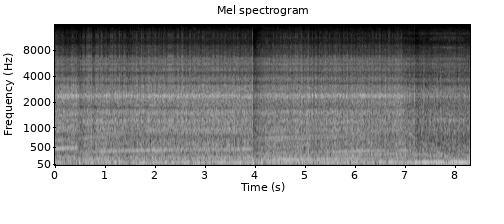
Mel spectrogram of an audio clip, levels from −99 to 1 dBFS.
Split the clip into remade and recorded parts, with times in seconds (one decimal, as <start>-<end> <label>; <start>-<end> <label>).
0.0-8.3 recorded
